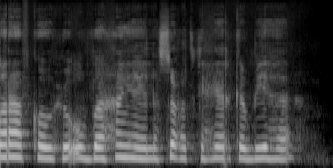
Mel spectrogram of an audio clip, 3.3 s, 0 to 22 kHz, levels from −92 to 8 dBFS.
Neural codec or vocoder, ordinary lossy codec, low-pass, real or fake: codec, 44.1 kHz, 7.8 kbps, Pupu-Codec; none; none; fake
